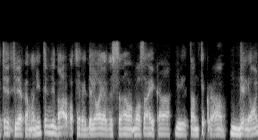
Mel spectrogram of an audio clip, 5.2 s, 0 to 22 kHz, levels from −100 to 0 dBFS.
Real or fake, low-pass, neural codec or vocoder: fake; 7.2 kHz; codec, 16 kHz, 1 kbps, FreqCodec, larger model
